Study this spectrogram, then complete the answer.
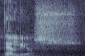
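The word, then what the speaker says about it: τέλειος: Kata sempurna di situ dalam bahasa aslinya adalah telios atau teleos tulisannya dibacanya telios yang artinya adalah matang.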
